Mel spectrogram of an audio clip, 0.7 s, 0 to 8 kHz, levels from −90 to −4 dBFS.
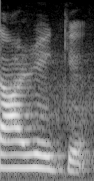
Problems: constant background noise, low volume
